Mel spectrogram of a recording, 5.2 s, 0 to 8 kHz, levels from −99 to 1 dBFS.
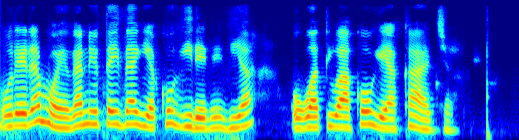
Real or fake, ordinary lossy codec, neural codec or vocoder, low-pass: fake; none; codec, 16 kHz, 2 kbps, X-Codec, HuBERT features, trained on balanced general audio; 7.2 kHz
